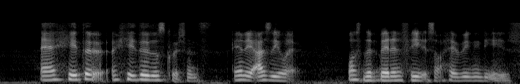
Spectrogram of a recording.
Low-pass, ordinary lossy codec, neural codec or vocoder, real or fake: 7.2 kHz; none; codec, 16 kHz in and 24 kHz out, 0.9 kbps, LongCat-Audio-Codec, four codebook decoder; fake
